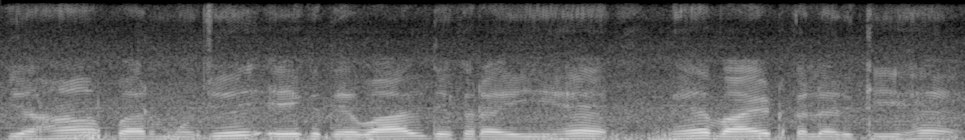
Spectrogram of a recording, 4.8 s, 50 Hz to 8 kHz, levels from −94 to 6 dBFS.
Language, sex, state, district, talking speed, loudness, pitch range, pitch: Hindi, male, Madhya Pradesh, Katni, 160 wpm, -16 LUFS, 135-150 Hz, 140 Hz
